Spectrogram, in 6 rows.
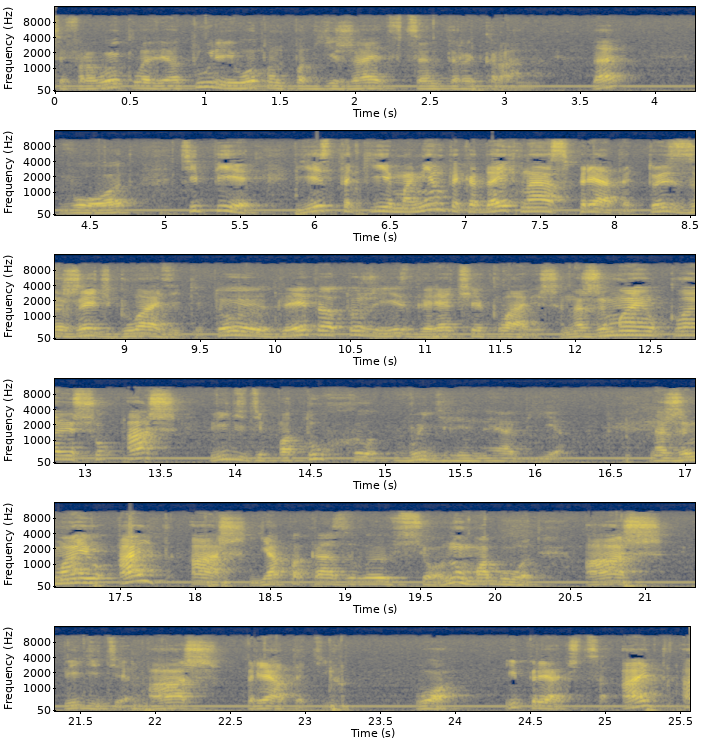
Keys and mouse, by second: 1.3-4.4 drag, 4.5 middle click, 5.4 middle click, 6.1-11.4 middle drag, 11.7-13.2 middle drag, 13.3 click, 13.3 h, 18.2 alt+h, 20.0-24.5 drag, 21.0 h, 22.1 h, 23.3 h.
